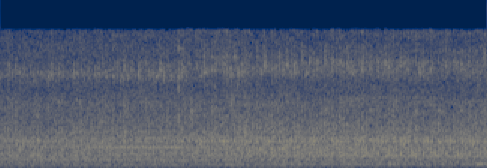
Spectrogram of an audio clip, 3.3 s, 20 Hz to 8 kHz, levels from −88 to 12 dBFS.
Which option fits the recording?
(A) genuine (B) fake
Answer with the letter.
A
